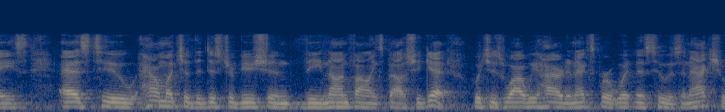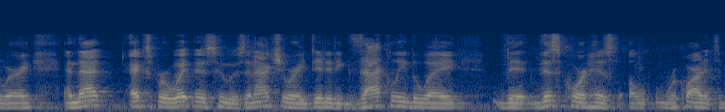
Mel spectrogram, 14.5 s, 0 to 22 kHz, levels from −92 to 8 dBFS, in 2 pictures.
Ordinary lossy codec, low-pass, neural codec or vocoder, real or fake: AAC, 32 kbps; 7.2 kHz; none; real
